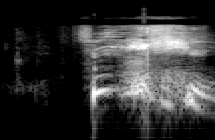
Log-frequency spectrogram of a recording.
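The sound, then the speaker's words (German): A single sneeze, attributed to hay fever or a slight cold, bursts out loud and sharp after a faint breath, then trails into a sustained noisy exhalation. “Nicht erschrecken, ich muss gleich niesen.”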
